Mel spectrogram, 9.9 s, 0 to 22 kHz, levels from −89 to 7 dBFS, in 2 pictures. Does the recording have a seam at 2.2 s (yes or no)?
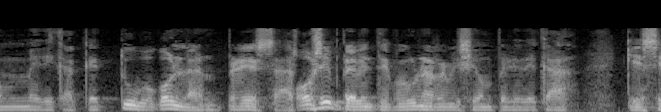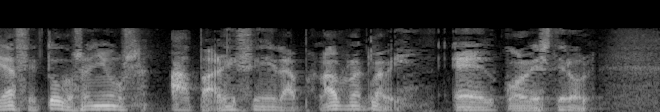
yes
